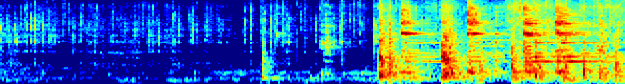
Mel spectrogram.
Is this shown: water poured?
yes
